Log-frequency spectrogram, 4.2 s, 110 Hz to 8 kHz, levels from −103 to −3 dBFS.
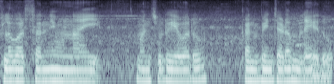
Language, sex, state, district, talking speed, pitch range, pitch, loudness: Telugu, male, Andhra Pradesh, Annamaya, 100 wpm, 115-120 Hz, 115 Hz, -18 LUFS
